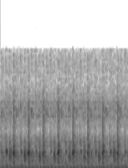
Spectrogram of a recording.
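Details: Diesel at idle: crisp metallic knock about seven per second. It is intermittent: silent after highway driving, back after standing, whether warm or cold. The vacuum unit was replaced and the injectors were ruled out. The owner suspected valve clearance or a piston pin.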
